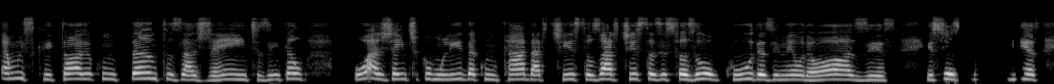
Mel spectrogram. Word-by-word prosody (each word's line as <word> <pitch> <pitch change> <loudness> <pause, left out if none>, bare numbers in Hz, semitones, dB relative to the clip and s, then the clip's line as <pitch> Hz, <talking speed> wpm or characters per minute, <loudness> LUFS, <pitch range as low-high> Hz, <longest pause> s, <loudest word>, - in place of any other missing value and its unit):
É 265 - -1
um 275 +2 -5
escritório 250 0 -2
com 245 0 -8
tantos 260 -4 +1
agentes, 210 +1 -3
então 250 +3 0 0.5
o 245 +4 +1
agente 245 -1 0
como 235 -2 -2
lida 240 +1 -1
com 230 -3 -6
cada 235 +2 0
artista, 230 +2 -3
os 220 - -3
artistas 240 -1 +2
e 235 - -1
suas 230 -1 +5
loucuras 235 -1 +3
e 220 - -2
neuroses, 210 -2 0 0.3
e 220 - -2
suas 240 0 +5 0.5
manias, 230 -1 -1
235 Hz, 135 wpm, -24 LUFS, 220-245 Hz, 0.5 s, suas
